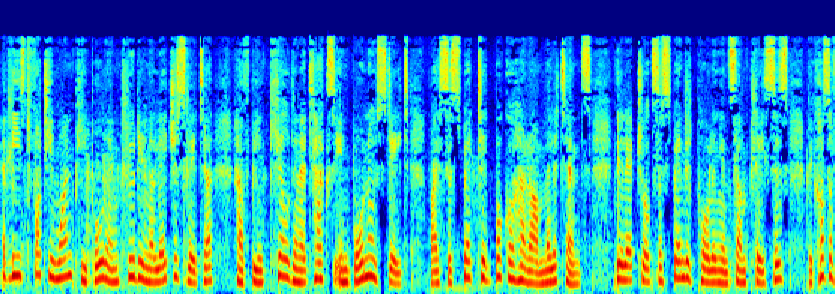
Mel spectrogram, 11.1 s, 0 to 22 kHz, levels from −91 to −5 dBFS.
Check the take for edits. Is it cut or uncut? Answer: cut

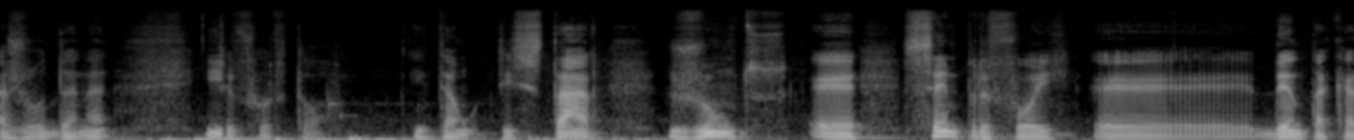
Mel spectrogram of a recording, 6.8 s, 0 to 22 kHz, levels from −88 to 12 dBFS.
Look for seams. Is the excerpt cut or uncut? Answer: cut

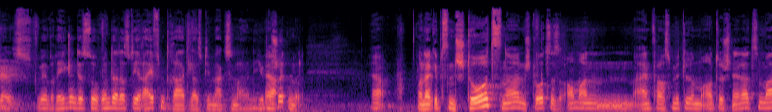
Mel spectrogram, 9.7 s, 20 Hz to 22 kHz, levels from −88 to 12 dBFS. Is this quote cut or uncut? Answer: uncut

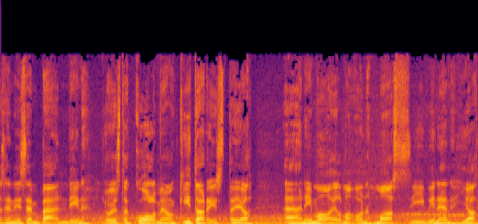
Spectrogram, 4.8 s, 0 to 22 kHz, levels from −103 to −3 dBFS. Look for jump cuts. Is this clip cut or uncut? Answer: uncut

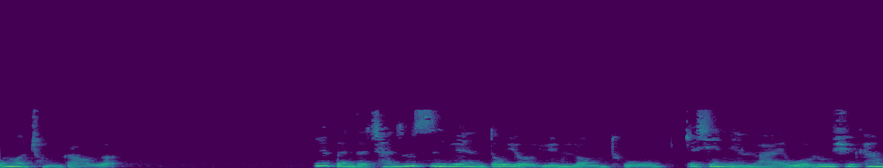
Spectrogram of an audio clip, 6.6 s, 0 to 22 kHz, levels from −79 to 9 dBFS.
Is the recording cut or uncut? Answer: cut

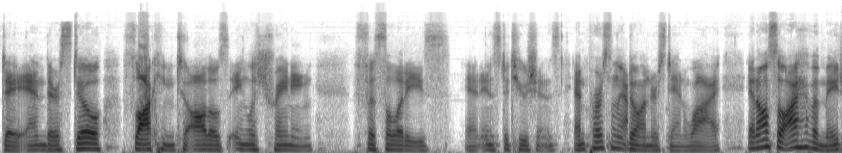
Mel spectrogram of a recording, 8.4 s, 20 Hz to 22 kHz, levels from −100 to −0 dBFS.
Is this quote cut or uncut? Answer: cut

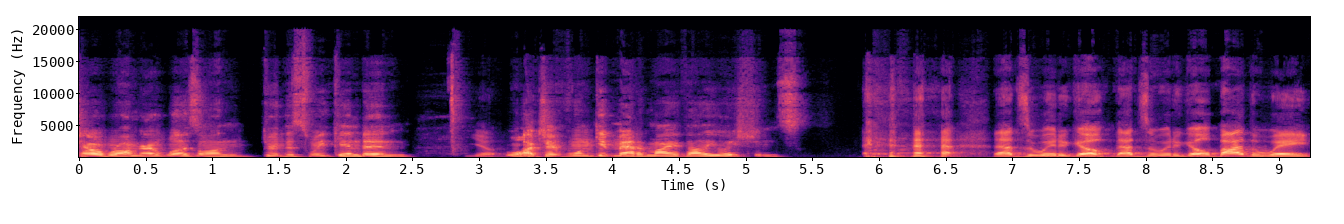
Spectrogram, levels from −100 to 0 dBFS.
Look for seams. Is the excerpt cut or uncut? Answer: uncut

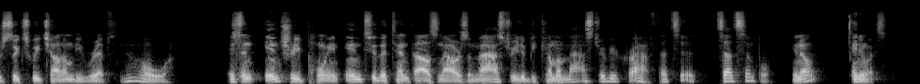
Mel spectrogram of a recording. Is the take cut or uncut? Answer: cut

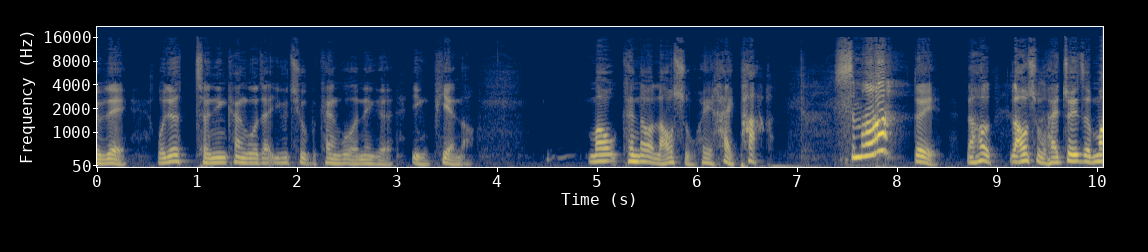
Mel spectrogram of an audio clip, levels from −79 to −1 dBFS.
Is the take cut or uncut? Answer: uncut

